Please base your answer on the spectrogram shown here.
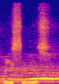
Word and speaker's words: Reese's: Well, apparently, I think the official pronunciation is Reese's. But it doesn't rhyme with pieces. Reese's Pieces.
